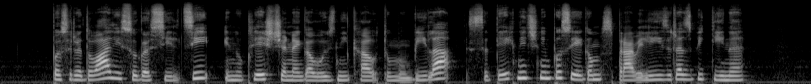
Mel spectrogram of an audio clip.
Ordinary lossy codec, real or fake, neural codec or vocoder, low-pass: none; fake; codec, 44.1 kHz, 7.8 kbps, Pupu-Codec; 19.8 kHz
